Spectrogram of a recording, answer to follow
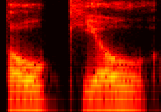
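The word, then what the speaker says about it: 東京: Jadi Tokyo Tokyo jadi bacanya tuh O-nya aja panjangin O dari yang di sito. O dari to sama O dari Kyo. Iya. Ko. Hm. Tokyo heeh ya. Tokyo gitu ya. Jadi U-nya tuh enggak usah jangan dibaca U-nya. Jadi bacanya O-nya aja, tapi O-nya panjangin.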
